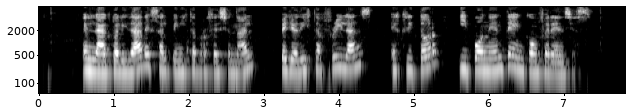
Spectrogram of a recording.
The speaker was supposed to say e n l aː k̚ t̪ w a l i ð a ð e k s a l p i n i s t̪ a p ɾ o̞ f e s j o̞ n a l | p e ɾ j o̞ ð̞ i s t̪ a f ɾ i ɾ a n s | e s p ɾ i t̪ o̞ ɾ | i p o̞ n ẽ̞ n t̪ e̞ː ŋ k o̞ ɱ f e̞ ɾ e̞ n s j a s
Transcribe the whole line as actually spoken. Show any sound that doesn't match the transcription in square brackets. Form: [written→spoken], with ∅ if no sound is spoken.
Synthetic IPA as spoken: e n l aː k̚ t̪ w a l i ð a ð e [k→∅] s a l p i n i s t̪ a p ɾ o̞ f e s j o̞ n a l | p e ɾ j o̞ ð̞ i s t̪ a f ɾ i [ɾ→l] a n s | e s [p→k] ɾ i t̪ o̞ ɾ | i p o̞ n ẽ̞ n t̪ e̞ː ŋ k o̞ ɱ f e̞ ɾ e̞ n s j a s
